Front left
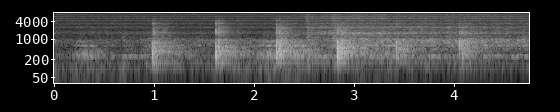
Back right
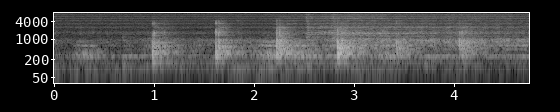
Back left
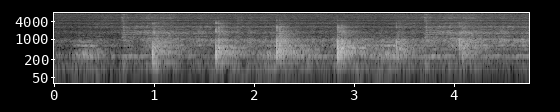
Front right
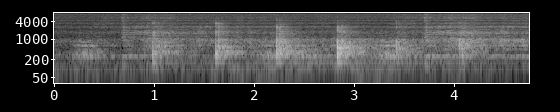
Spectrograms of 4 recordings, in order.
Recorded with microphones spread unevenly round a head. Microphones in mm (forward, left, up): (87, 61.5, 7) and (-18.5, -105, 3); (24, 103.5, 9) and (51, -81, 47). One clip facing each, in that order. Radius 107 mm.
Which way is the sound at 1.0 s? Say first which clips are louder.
Front left 2 dB, back left 3 dB; 25° left.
